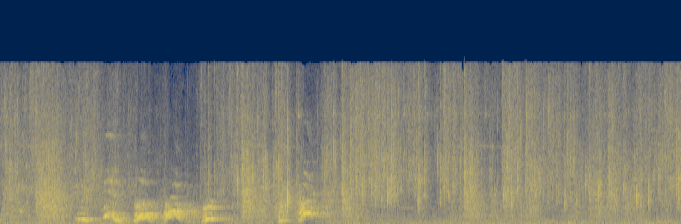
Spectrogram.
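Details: At bath time a German Shepherd x Labrador cross lets out a quick run of six or seven tonal whines, sliding up and down, over about two seconds, followed by splashing water and background hiss.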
